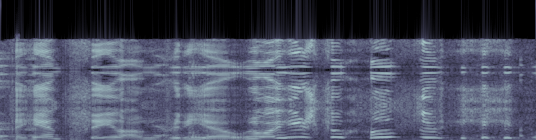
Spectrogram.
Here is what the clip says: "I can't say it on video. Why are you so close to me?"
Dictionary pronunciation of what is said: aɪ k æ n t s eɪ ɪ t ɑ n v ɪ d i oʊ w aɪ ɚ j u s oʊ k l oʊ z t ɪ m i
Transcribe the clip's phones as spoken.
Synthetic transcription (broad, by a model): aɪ k æ n t s eɪ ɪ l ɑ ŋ v ɪ d i oʊ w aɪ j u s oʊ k oʊ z t ɪ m i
